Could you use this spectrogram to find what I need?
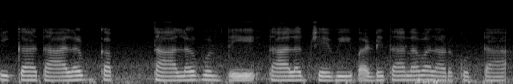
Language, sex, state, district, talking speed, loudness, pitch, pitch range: Telugu, female, Andhra Pradesh, Visakhapatnam, 130 wpm, -22 LUFS, 195 Hz, 190-205 Hz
